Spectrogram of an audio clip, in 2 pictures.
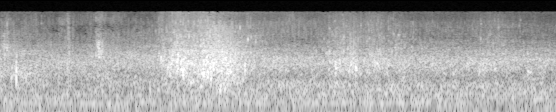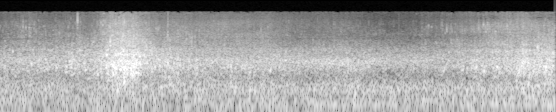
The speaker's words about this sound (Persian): آرامش رو از صدای دریا بگیرید.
